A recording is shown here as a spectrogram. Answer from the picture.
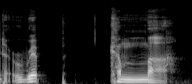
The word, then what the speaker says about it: Rypkema: I'm here with Jared Rypkema. Am I saying that right? – Rypkema, correct. – Rypkema, thank you. Rypkema.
